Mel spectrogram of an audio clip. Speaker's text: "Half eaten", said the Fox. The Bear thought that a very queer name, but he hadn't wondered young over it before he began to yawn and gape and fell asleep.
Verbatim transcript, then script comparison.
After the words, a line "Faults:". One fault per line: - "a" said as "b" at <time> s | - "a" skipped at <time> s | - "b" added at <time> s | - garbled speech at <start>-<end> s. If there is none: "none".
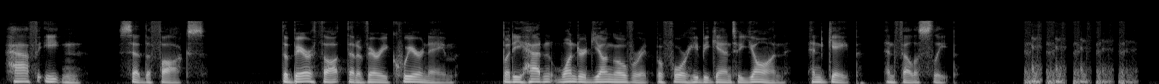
"Half eaten", said the Fox. The Bear thought that a very queer name, but he hadn't wondered young over it before he began to yawn and gape and fell asleep.
Faults:
none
